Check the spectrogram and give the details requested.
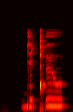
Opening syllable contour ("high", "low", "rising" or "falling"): low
